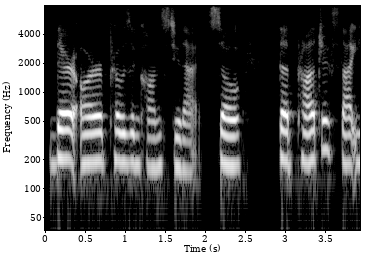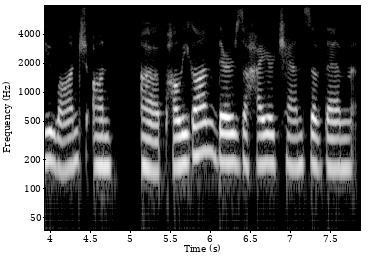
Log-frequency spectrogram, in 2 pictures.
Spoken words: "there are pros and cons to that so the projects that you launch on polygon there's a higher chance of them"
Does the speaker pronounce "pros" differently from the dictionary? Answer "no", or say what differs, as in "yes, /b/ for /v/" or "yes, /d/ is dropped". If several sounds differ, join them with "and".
no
